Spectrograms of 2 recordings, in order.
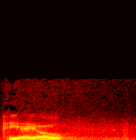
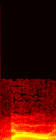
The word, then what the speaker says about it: Tao: So their principle of nature is called the Tao, T-A-O, pronounced Dao in the Mandarin dialect, Tao in the Shanghai dialect, To in the Cantonese dialect.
